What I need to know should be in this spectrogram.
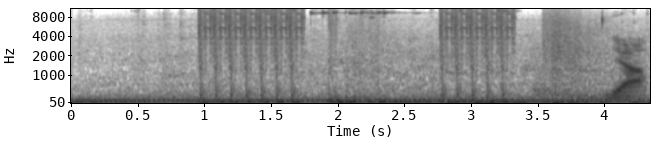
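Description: A machine gun fires short bursts.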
